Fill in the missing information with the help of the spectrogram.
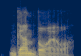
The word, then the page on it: gumboil: British English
